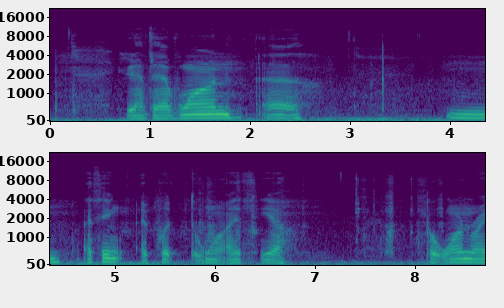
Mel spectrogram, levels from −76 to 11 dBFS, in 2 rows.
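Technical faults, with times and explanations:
Nothing technical stands out here at all; there's no fault to point to anywhere in the clip.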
